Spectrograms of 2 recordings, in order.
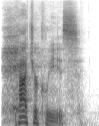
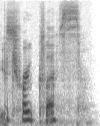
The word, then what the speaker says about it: Patroclus: Patrocles. That's how you say it. – Is that how you say it? – Yes. – Why did I always think it was Patroclus? – It's that O, but I'm pretty sure it's Patrocles. Makes more sense.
